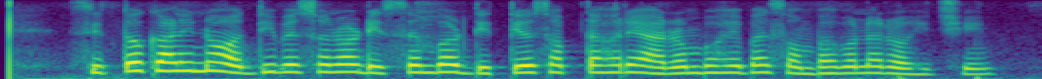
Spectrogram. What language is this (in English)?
Odia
